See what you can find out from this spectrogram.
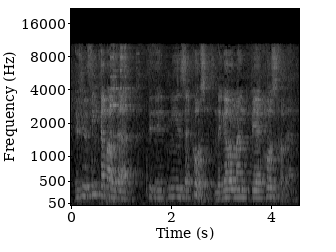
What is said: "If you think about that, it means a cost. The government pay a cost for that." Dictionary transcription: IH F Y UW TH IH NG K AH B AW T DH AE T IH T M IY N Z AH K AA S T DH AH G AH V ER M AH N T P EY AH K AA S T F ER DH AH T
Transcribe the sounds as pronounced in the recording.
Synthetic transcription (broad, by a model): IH F Y UW TH IH NG K AH B AW T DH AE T IH T M IY N Z AH K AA S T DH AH G AH V ER M AH N T B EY AH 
